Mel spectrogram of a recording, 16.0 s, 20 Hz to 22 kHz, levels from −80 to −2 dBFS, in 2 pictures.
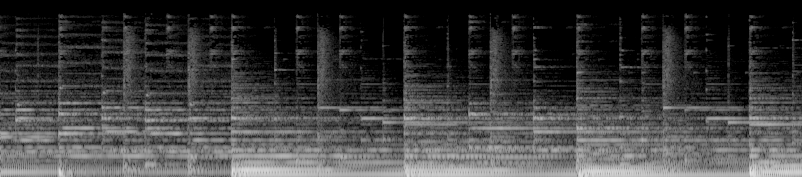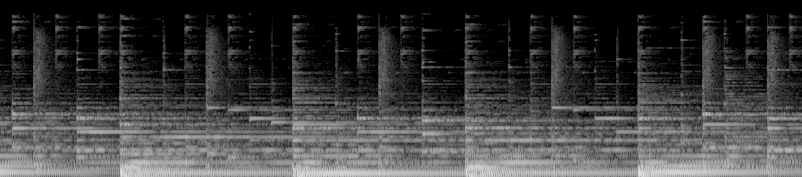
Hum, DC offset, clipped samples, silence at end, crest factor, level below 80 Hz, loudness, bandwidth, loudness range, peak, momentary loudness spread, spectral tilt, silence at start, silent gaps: none; under 0.1%; under 0.1%; 0 s; 18 dB; -26 dBFS; -23 LUFS; 17 kHz; 1 LU; -4 dBFS; 8 LU; -6.5 dB/octave; 0 s; none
